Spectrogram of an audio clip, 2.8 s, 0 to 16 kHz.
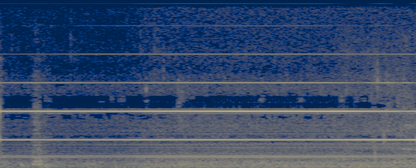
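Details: APC SRT 5kVA UPS on 247 V input, showing fault P.16, event code 125 (negative DC bus soft start). A continuous, steady, shrill high-pitched alarm tone sounds. A diode reads 0 V where 400 V is expected, while the positive side has DC voltage.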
